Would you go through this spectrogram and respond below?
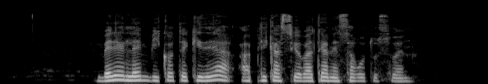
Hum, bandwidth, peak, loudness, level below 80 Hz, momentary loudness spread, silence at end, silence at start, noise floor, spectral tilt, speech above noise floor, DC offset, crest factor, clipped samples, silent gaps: none; 11.5 kHz; -6 dBFS; -24 LUFS; -66 dBFS; 13 LU; 0.75 s; 0.95 s; -80 dBFS; -6 dB/octave; 57 dB; under 0.1%; 18 dB; under 0.1%; none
